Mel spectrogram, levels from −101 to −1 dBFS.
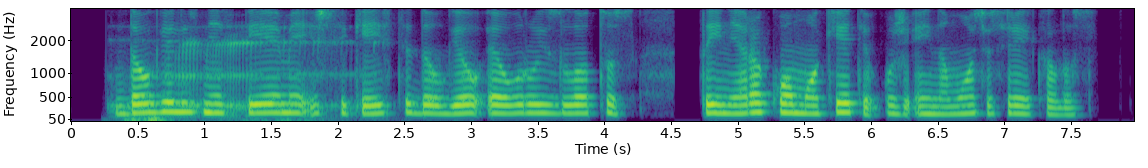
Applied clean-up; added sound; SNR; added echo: none; Burping, eructation; 14 dB; none.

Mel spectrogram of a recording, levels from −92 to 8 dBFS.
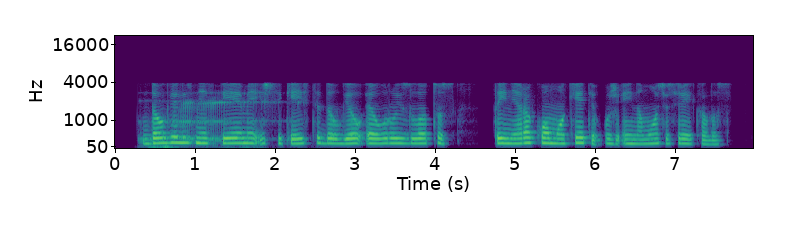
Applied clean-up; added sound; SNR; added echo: neural mask model RNNoise.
